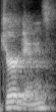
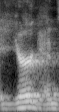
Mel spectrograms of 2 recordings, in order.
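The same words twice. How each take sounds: First: The name has a plain American pronunciation. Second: The name has a European pronunciation. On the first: This is how the family says it. "pronounced Jurgens, like the lotion" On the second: People in Europe say it this way. "that's the European pronunciation"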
